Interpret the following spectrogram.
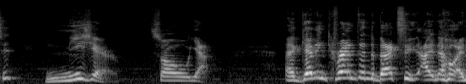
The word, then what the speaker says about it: Niger: entered uh Niger yes that's actually how you pronounce it Niger so yeah getting cramped in the back seat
